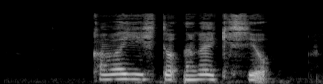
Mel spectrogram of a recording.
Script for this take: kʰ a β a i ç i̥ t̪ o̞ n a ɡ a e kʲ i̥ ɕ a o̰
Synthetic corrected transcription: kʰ a β a iː ç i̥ t̪ o̞ n a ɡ a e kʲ i̥ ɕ i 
